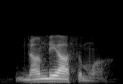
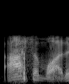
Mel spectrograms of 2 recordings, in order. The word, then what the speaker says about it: Asamoah: Nnamdi Asamoah. – Asamoah, there you go.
